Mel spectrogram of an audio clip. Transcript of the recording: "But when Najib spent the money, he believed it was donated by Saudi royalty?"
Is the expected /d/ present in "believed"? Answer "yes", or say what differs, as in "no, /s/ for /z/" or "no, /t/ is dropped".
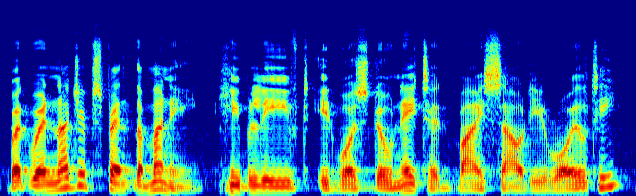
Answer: yes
